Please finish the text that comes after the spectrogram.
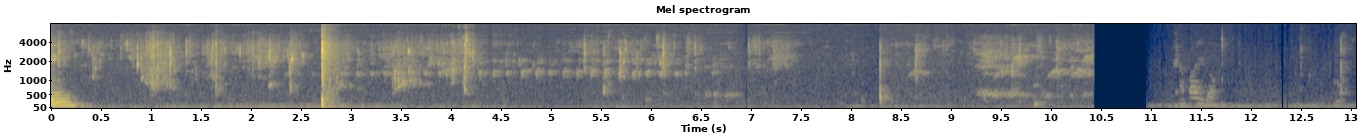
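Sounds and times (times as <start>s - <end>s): water dripping and splashing: 0.0s - 7.4s.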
